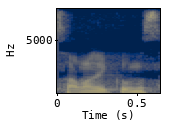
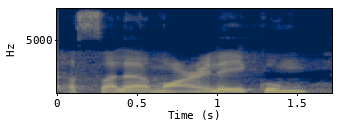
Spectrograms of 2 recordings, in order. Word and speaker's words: আসসালামু আলাইকুম: এরপরে আরবীয় উচ্চারণ হয় কিন্তু সালামালাইকুম সালামালাইকুম, মানে শুদ্ধভাবে যে আসসালামু আলাইকুম শব্দ যে উচ্চারণ করা,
